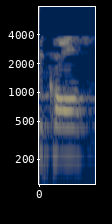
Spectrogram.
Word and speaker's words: Qal: The basic form of a Hebrew verb is what we call the call form. Can you say that word? The call form. It is spelled Q-A-L.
